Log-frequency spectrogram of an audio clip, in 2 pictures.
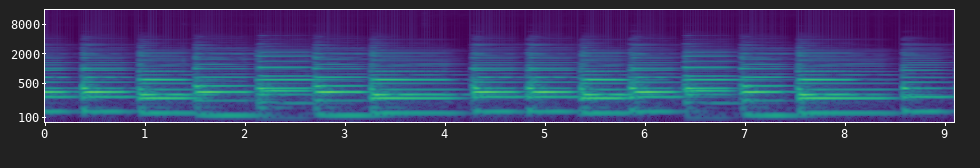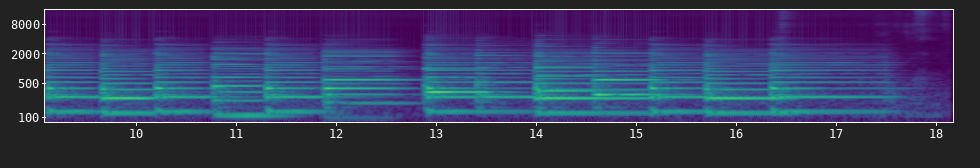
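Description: Electronic keyboard played with a piano voice: a slow hymn in steady block chords over a bass line. It ends on a held final chord that dies away near the end.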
